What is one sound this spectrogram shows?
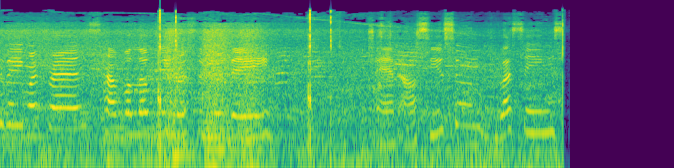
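A woman talks cheerfully and close up, outdoors.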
